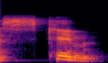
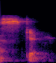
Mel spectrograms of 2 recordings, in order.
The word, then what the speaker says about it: schema: Un error muy común que cometemos nosotros como hispanohablantes es que siempre que tenemos una palabra en inglés donde está la S, le ponemos una E, ¿sí?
